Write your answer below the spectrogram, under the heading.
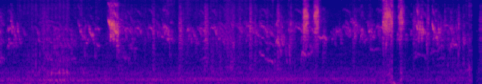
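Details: Budgerigars kept as a breeding pair give soft, scratchy background chatter broken by three loud, sharp chirps, each a brief high burst.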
